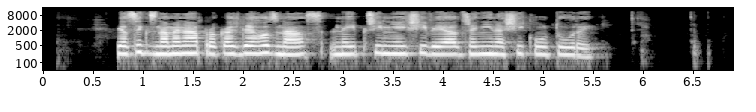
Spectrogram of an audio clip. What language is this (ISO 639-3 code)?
ces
